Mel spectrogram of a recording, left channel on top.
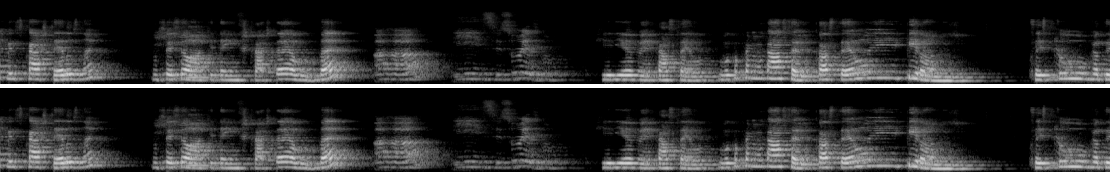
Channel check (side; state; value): both; identical; correlation 1.00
